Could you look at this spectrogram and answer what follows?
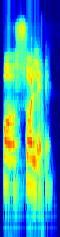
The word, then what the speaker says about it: pozole: Pozole.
